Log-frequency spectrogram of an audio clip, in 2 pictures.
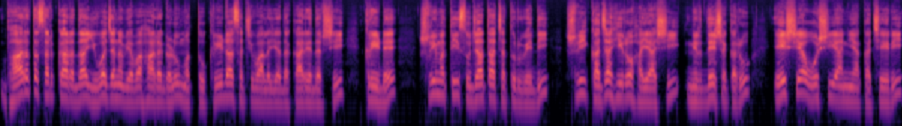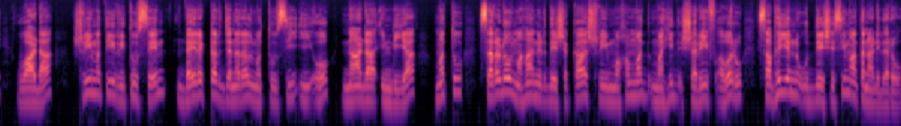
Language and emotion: Kannada, neutral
